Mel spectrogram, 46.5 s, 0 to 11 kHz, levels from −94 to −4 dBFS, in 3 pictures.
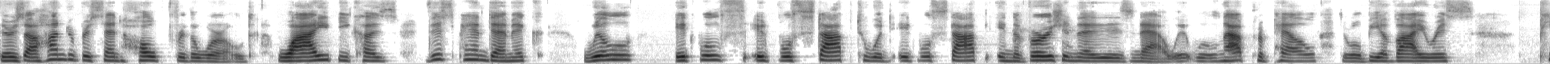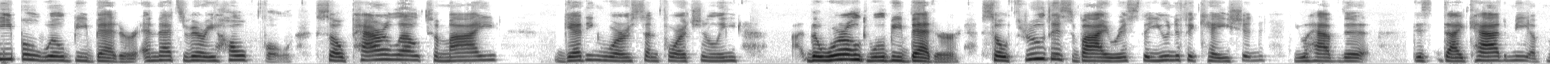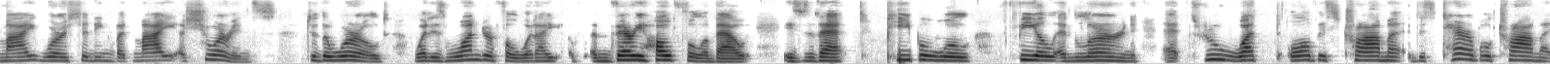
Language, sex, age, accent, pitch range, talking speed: English, female, 50-69, American, 180-215 Hz, 135 wpm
